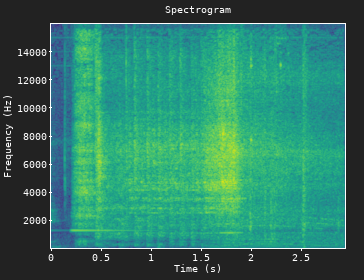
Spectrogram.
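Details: 2000 Mazda Millenia with a crank-no-start complaint, in freezing weather: with the fuel pump relay jumped, a brief crank and then it catches into a smooth, even idle. The fault traced to the computer's ground to the relay.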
